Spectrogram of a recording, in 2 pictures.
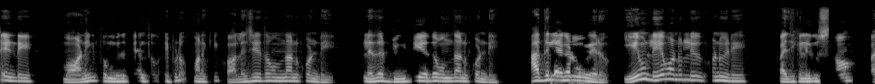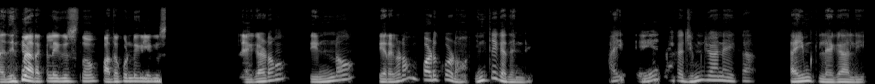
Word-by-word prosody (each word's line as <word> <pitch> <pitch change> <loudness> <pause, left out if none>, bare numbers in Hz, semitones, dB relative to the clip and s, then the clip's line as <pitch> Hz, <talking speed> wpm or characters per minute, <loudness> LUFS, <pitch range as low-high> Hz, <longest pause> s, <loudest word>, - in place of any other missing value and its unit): ఏంటండి 160 -4 +5 0.4
మార్నింగ్ 125 +10 +1
9కొ 140 -2 -1
ఎంతో 150 +1 -7
ఇప్పుడు 130 - -6
మనకి 130 +4 -3
కాలేజ్ 120 +7 -2
ఏదో 170 +1 -3
ఉందనుకోండి 155 -7 -2 0.4
లేదా 135 +5 +4
డ్యూటీ 135 +6 0
ఏదో 165 +2 +1
ఉందనుకోండి 145 -6 -1 0.4
అది 175 +4 +5
లెగడం 190 -1 +5
వేరు. 115 -5 +2 0.3
ఏం 195 - +8
లేవను 230 +3 +4
లేకపోవడం 185 -1 -1
ఏటి. 150 -1 -1 0.4
10కి 125 +1 +2
లెగుస్తాం. 140 +2 +1 0.3
10:30కి 135 +4 +6
లెగుస్తాం. 145 0 +2
11కి 145 +4 +1
లెగుస్తాం. 140 +1 -4 0.7
లెగడం 135 - 0 0.3
తినడం 145 - -1 0.3
తిరగడం 125 - 0
పడుకోవడం 205 - -1 0.2
ఇంతే 185 - -2
గదండీ. 115 -4 -3 0.8
అయితే 125 - -10 0.2
నాకా 170 -1 -7
జిమ్ 155 +10 -1
జాయిన్ 195 -1 -1
అయ్యాక 155 -1 -8 0.5
టైంకి 150 +4 +1
లెగాలి, 110 0 -1
145 Hz, 135 wpm, -24 LUFS, 125-170 Hz, 0.8 s, ఏం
